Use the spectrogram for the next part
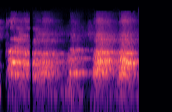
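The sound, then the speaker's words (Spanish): A dog barks, loud and somewhat drawn out, with about four or five quick barks in a row that run almost together before stopping abruptly. “No es pastor. Él no ladra. Es que se nota, se pastor nunca ladraría.”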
